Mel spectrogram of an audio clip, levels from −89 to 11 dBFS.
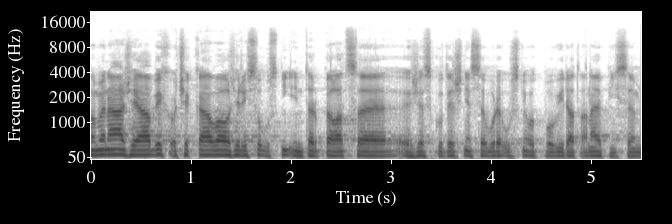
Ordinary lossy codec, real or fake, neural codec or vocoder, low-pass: AAC, 64 kbps; real; none; 14.4 kHz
